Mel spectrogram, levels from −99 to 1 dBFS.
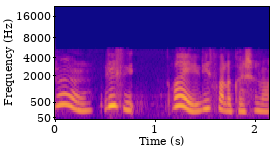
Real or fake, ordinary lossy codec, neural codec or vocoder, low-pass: fake; none; codec, 16 kHz, 2 kbps, FunCodec, trained on Chinese and English, 25 frames a second; 5.4 kHz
